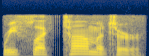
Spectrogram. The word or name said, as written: reflectometer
